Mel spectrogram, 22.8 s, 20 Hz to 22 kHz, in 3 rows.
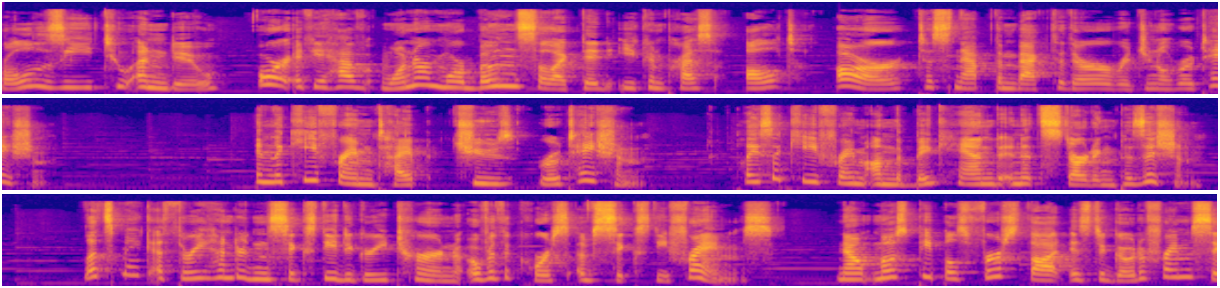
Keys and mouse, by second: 0.5 click, 5.2 alt+r, 9.7-11.5 drag, 14.2-16.9 drag, 21.2-22.7 drag.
